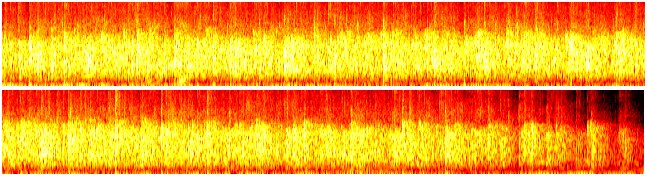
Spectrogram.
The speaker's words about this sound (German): Weil alle, die in diesem Haus arbeiten, sie geben ihr Bestes. Und lass uns mal allen, die hier arbeiten, einen Applaus geben.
